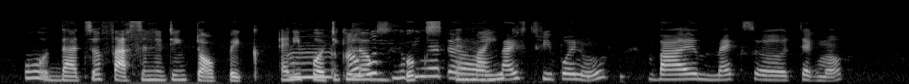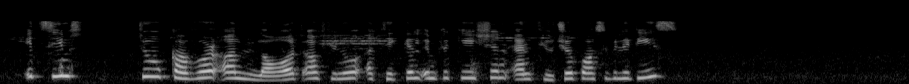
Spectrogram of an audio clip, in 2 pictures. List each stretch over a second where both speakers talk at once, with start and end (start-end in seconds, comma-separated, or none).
2.9-5.0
